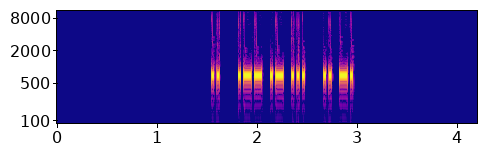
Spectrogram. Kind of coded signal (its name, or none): Morse code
